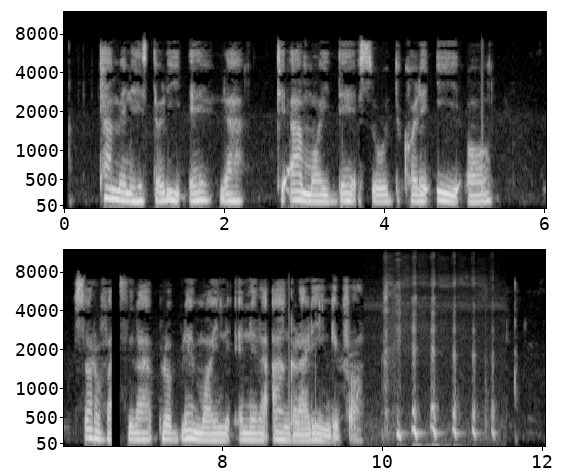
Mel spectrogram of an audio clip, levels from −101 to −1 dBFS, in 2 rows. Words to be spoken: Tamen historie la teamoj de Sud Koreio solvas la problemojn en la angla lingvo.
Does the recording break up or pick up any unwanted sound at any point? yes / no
yes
